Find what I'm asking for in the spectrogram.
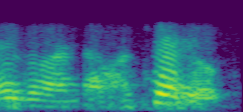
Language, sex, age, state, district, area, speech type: Tamil, female, 30-45, Tamil Nadu, Tiruvallur, rural, conversation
